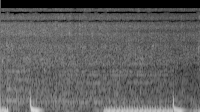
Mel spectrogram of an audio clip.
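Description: Outro background music: a low bass drone with deep bass-drum hits about every second and a half.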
